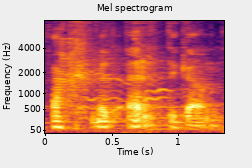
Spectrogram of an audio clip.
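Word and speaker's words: Ahmet Ertegun: Och ägaren där, Ahmed Ertegan, som du kanske känner till det namnet, han peppade Ray Charles. – Det är fint uttal där, tycker jag, fanns namn.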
